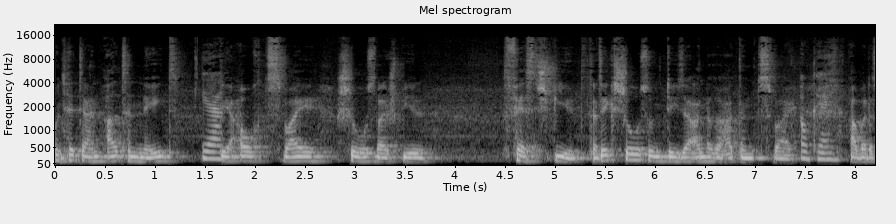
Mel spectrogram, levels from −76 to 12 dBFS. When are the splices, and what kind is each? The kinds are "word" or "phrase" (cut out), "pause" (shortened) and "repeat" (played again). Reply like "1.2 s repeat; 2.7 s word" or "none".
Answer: 3.2 s word; 5.4 s phrase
